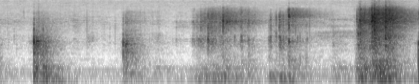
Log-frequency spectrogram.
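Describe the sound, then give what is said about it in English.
A door is unlatched and opened: a couple of sharp knocks or clunks from the lock, then a broad scraping swing that ends in a louder rush of movement. Moderately loud, with no speech. “Open the door.”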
